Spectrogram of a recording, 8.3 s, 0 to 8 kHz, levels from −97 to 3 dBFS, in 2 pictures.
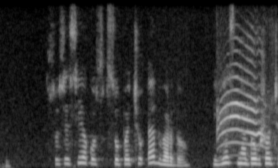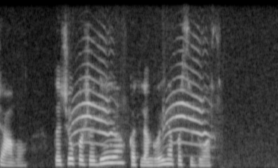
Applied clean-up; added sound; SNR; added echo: none; Cat; 0 dB; none.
